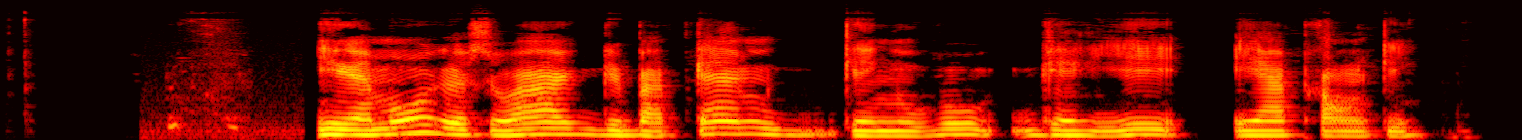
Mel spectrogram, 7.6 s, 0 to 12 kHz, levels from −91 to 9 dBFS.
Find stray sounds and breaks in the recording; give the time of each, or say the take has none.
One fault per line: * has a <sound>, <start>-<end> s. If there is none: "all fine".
* has a sneeze, 0.8-1.3 s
